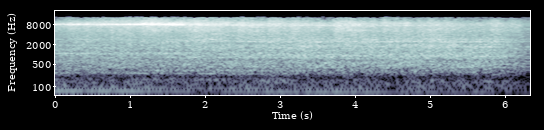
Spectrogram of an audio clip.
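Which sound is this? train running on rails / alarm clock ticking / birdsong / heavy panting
train running on rails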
